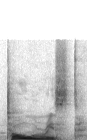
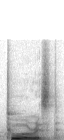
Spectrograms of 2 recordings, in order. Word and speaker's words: tourist: tu es no es tourist como está escrito tampoco es tourist una u completa No no es tourist es una u suavecita así tourist tourist fíjate bien Es que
